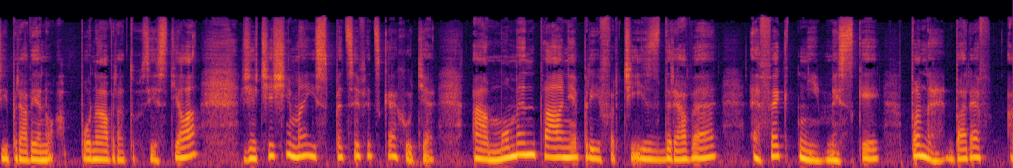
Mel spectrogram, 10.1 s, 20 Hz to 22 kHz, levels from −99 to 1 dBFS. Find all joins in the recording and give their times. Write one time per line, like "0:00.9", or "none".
none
